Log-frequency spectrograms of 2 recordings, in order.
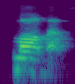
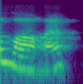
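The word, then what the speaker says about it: למד: And so We have Aleph, Beth, Gimel, Dalet, Hey, Wow, Zion, Hey, Tape, Yod, Kaf, and then the next letter, Lamed.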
